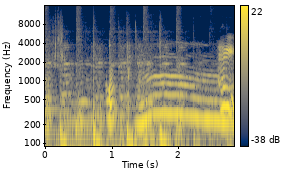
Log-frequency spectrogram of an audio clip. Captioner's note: gulp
